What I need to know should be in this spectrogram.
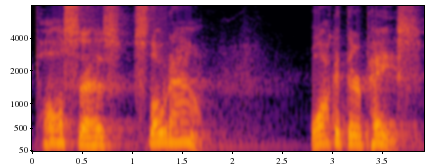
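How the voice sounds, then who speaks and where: Speaking extremely slowly with vocal fry, this pastor's high, slightly mellow voice fills a church hall that has a big-room sound. His sermon is built on storytelling, and he performs the voices of those he quotes.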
